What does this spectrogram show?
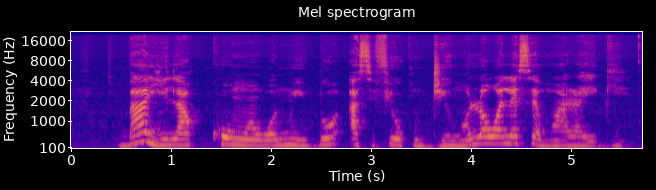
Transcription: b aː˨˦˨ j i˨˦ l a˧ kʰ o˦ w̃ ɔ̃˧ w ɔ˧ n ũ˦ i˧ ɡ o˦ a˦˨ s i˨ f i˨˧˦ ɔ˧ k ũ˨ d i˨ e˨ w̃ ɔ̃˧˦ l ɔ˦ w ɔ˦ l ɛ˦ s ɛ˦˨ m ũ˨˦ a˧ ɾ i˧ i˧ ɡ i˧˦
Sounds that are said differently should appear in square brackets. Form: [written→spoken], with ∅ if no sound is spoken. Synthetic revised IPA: b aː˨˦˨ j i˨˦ l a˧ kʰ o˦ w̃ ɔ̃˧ w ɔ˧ n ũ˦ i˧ [ɡ→ɡ͡b] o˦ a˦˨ s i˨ f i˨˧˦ [ɔ˧→o˧] k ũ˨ d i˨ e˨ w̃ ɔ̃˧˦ l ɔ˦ w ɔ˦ l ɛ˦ s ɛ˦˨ m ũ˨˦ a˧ ɾ [i˧→a˧] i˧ ɡ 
